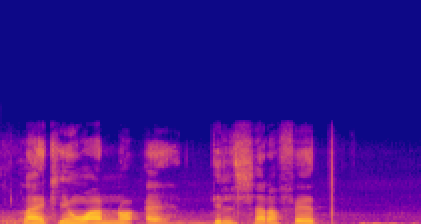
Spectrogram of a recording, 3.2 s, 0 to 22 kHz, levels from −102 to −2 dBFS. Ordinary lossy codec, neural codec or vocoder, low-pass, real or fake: none; none; 9.9 kHz; real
